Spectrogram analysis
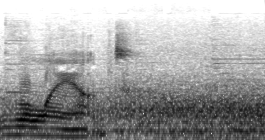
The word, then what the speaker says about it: Volant: I pronounce it Valant. Well, I just think that's what the locals have always called it. And, you know, everybody that's from around this area calls it Valant.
